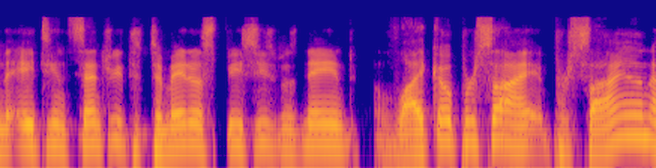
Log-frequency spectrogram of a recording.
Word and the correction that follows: Lycopersicon: How do you say that? Lycoper- Lycopersicon. Persicon. Okay.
